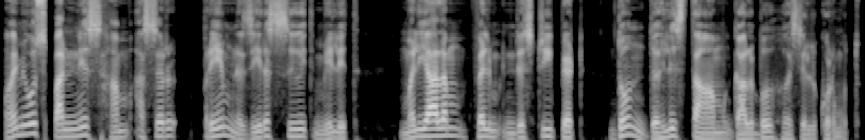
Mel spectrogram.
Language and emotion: Kashmiri, neutral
